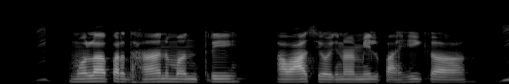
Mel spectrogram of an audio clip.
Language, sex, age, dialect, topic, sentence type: Chhattisgarhi, male, 31-35, Eastern, banking, question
